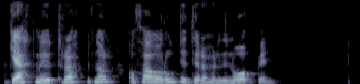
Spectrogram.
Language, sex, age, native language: Icelandic, female, 50-59, Icelandic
